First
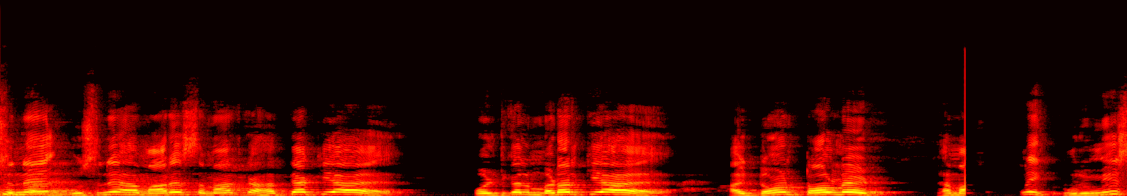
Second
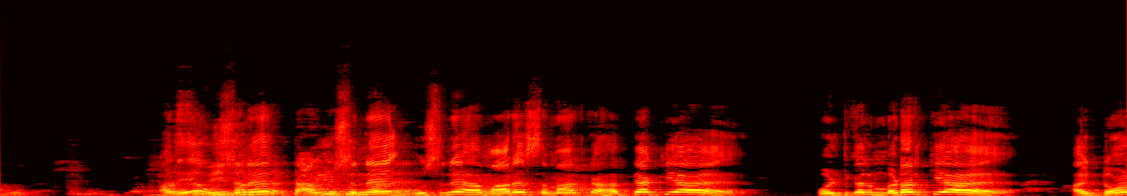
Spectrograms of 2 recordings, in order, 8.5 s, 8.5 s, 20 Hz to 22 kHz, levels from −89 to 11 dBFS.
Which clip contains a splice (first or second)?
first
